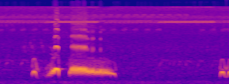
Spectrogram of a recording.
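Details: Spotted dove lure call, used to get reluctant doves to call: a short rising note, a louder hooked note, then a long drawn-out coo that sinks slightly at the end, followed by silence and another brief opening note. A steady high hiss runs underneath.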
